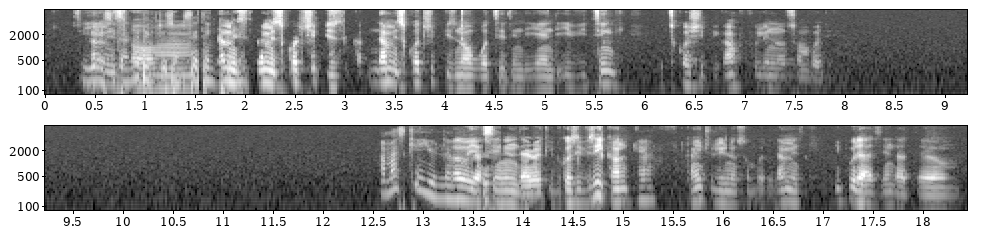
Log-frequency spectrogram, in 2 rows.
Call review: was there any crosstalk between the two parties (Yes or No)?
Yes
